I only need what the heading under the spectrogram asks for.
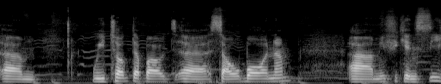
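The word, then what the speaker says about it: Sawubona: know and how you how you pronounce it it's how you spell it in in zulu it's uh s a w u b o n a that's uh saubona that's the that's the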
